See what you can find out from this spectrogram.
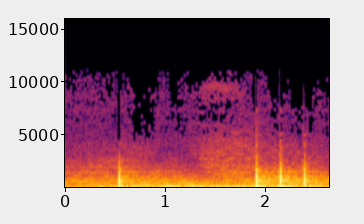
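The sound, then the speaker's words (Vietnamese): Knocking on a door: one knock, a pause, then three quick knocks in a row, each a short dull thud over a low steady background hum. “Tôi vẫn không nhận được câu trả lời ngoài những tiếng gõ cửa chua chát.”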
